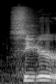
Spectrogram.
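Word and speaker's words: CIDR: Cedar or cider, depending on how you pronounce it, is the next one.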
